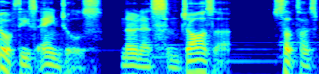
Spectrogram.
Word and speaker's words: Semjaza: The leader of these angels, known as Semjaza, sometimes pronounced Semyaza, tells the Watchers that they should reconsider their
